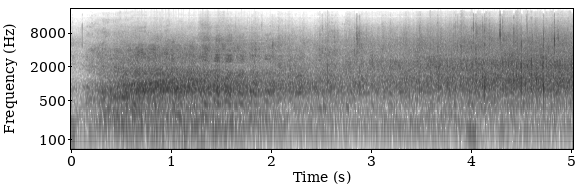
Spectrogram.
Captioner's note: laughter; applause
